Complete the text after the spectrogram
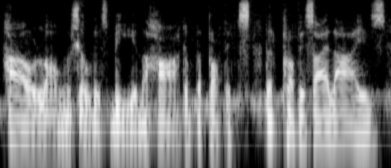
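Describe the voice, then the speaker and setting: A man's voice: deep voice, lightly acted. A British actor playing a stern Old Testament prophet, declaiming judgment solemnly in a dramatized King James Bible reading. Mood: accusing, solemn. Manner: solemn, declamatory, archaic phrasing with drawn-out endings. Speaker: scripture narrator voicing a prophet. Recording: muffled, noisy old cassette tape.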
